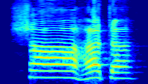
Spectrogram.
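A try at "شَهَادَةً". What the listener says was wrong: Bukan so, tapi sya. Huruf Sunda. Huruf Sunda bukan huruf Jawa. Bukan O, tapi A. Sya.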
